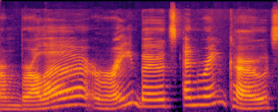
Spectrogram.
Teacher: umbrella has a second syllable stress rain boots has the first syllable stress and raincoat also has the first syllable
